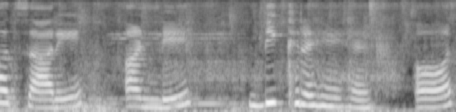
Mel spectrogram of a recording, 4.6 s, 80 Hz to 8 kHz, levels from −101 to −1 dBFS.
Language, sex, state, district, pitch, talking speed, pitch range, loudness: Hindi, female, Bihar, West Champaran, 230 Hz, 90 wpm, 210-270 Hz, -16 LUFS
